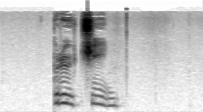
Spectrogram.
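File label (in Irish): "mashed potatoes", Irish; gcompris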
